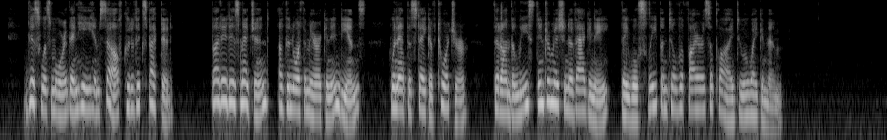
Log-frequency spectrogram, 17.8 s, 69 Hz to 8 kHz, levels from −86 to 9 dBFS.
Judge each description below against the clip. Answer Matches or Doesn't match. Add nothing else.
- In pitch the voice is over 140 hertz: Matches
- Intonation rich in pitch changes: Doesn't match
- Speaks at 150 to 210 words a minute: Doesn't match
